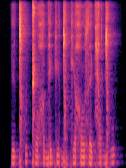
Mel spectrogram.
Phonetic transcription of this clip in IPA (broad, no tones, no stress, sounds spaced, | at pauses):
ɪ ǀʰ u ǁ o χ ə ɡ e kʲ œ ɡ͡ǀ u kʲ ɛ χ o s ɛ t͡ɕ ɔ ɡ͡ǀ u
